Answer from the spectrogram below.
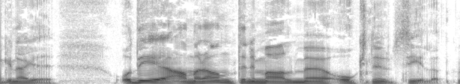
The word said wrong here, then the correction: Knutsgillet: Lite felbetoning där. Knutsgillet, ja, hur nu heter.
